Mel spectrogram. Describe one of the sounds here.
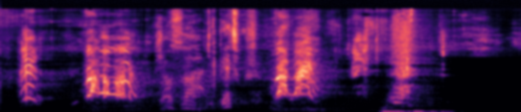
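A young man speaks threateningly up close.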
